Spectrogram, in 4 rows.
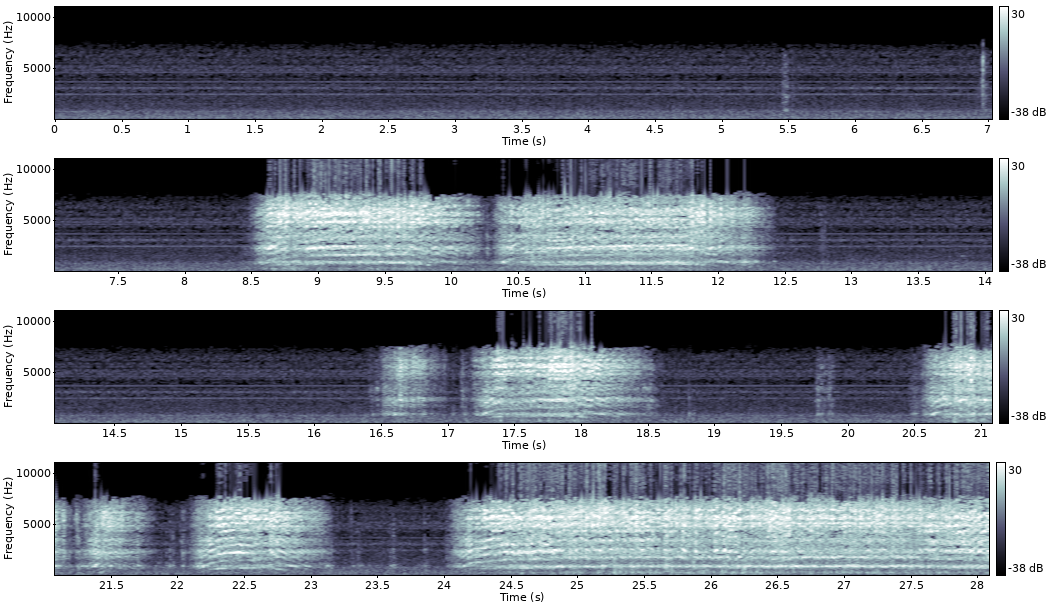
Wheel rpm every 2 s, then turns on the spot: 0, 0, 0, 0, 110, 140, 20, 0, 50, 30, 30, 50, 160, 220.
none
